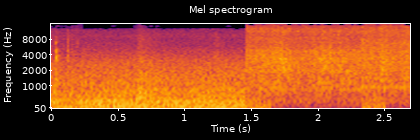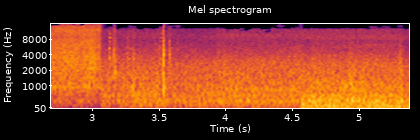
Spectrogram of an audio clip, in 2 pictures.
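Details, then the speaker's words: Very low-mileage Toyota Corolla running: a steady, rhythmic coarse low rumble with a brief hiss. Worn water pump bearing, not the internal engine failure other garages quoted. "there's a certain rhythmic rhythm of that type of noise you're gonna hear I always like to start on the back side and you can definitely hear a noticeable rumbling"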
